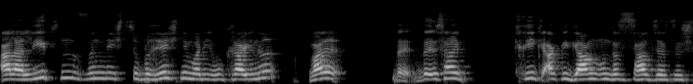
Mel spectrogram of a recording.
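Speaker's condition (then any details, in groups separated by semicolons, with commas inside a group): Down syndrome; trisomy 21, chromosome 21 present three times, affects development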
